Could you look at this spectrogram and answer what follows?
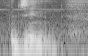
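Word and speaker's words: Djinn: यस, ये जो word है यहाँ पर डी से स्पेलिंग स्टार्ट हुई है बट we pronounce it जीन.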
